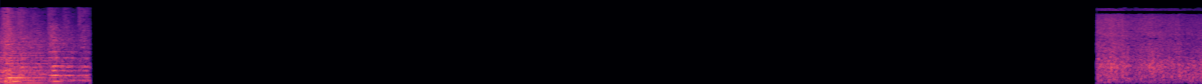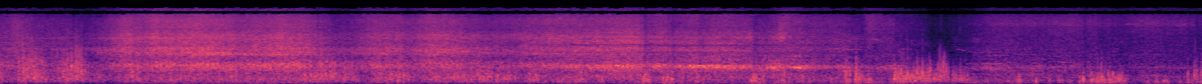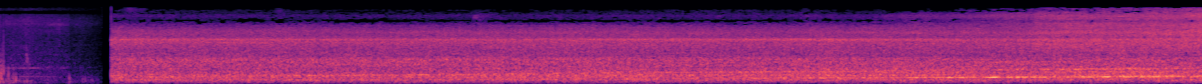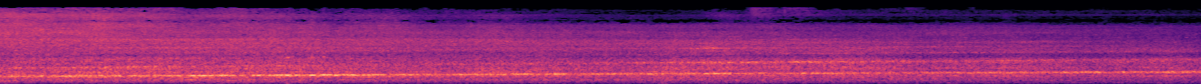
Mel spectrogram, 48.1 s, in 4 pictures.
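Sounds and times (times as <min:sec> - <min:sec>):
high-speed train passing: 0:11.0 - 0:48.0.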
